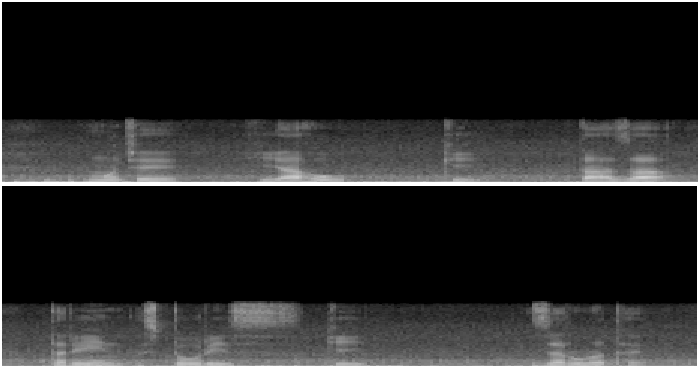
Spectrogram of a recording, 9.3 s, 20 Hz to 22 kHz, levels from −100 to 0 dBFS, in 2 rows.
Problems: constant background noise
